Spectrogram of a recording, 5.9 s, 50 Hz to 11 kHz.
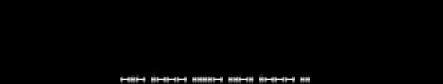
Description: Morse code, heard as a keyed tone, about 36 wpm, 700 Hz. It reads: KJ4FJI
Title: USA Call Signs - 6 Characters - Repeated 2x - 35wpm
